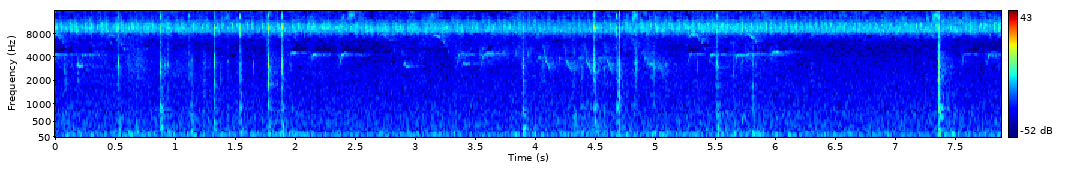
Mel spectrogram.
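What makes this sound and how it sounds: Long painted nails and fingertips tap on the plastic keys of a black laptop keyboard, giving scattered sharp, quick clicks that die away almost instantly. A steady bright, insect-like hiss and faint high chirping tones run underneath throughout.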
